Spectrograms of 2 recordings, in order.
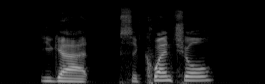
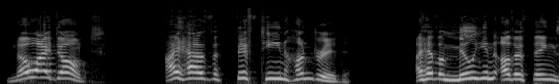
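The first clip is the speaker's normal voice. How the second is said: annoyed, higher pitched no thanks; exasperated retort; 8 semitones higher than usual. Real, not acted.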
